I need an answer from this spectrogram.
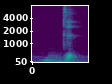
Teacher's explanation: another possible pronunciation is the voiced alveolar plosive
